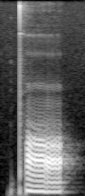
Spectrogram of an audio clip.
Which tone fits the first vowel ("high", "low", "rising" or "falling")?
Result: low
